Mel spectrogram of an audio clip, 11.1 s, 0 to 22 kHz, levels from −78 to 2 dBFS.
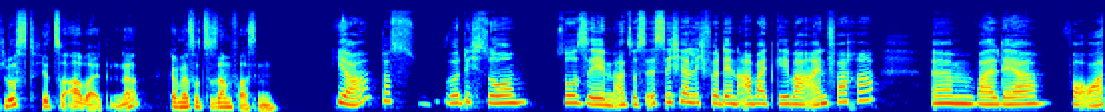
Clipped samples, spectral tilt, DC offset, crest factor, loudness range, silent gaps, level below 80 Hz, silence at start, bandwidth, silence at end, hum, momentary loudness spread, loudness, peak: under 0.1%; -5.5 dB/octave; under 0.1%; 18 dB; 3 LU; 3.00-3.13 s; -56 dBFS; 0.05 s; 16 kHz; 0.05 s; none; 10 LU; -20 LUFS; -4 dBFS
